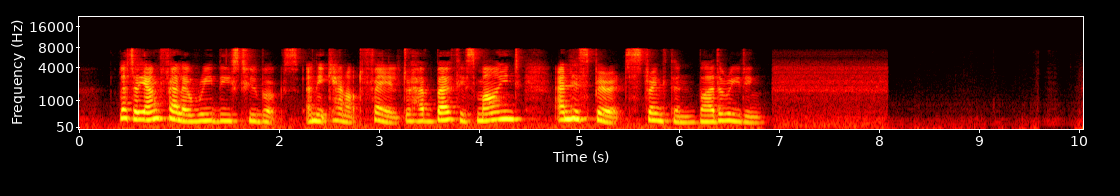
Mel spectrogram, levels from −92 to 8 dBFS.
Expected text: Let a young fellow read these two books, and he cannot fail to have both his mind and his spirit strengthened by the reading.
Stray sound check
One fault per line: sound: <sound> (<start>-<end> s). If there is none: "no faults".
no faults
